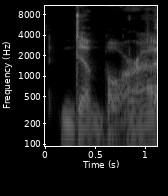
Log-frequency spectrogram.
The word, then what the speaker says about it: Deborah: Also, it's Deborah. Oh, Deborah, yeah. Oh my God. Just saying. Like, it's like the joke, you know, you put the wrong emphasis on the wrong syllable.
